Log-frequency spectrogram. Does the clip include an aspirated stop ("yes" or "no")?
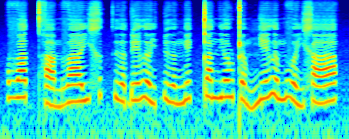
yes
